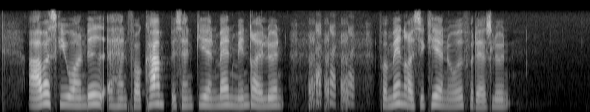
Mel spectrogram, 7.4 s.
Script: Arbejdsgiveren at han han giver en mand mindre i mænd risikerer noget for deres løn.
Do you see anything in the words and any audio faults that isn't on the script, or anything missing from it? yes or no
yes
